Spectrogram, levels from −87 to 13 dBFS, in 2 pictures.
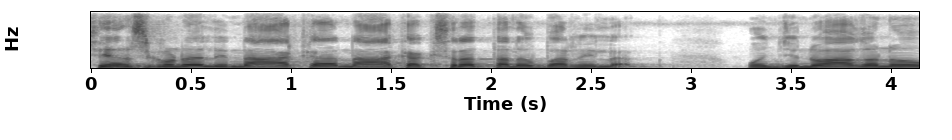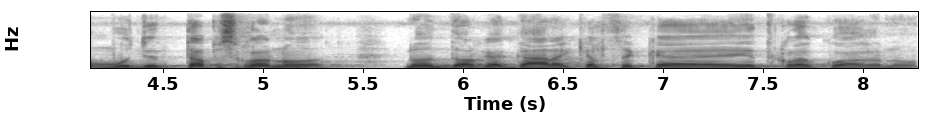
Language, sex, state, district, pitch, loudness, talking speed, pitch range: Kannada, male, Karnataka, Chamarajanagar, 160 Hz, -15 LUFS, 125 wpm, 140-185 Hz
